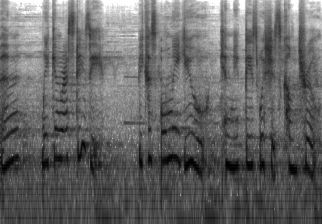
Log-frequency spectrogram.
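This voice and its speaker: A put-on character voice at an extremely high pitch and a fairly slow pace, over clear background noise. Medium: machinima. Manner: warm, affectionate, laughing.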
